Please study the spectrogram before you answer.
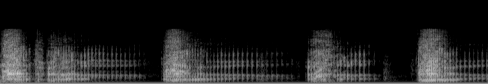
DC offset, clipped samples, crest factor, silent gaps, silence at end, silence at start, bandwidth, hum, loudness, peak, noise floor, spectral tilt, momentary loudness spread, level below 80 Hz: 3%; under 0.1%; 26 dB; none; 0.05 s; 0 s; 5.4 kHz; none; -26 LUFS; -2 dBFS; -54 dBFS; -7 dB/octave; 22 LU; -60 dBFS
